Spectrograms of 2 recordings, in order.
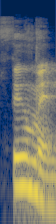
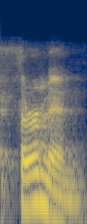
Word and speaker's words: Thumann: where in May Chad Suman now am I butchering your last name oh you're pronouncing it perfectly I'm very impressed usually I usually get Thurman so that's what my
